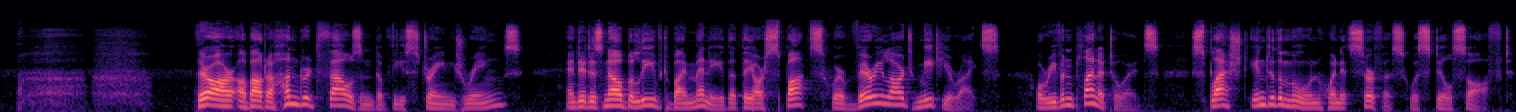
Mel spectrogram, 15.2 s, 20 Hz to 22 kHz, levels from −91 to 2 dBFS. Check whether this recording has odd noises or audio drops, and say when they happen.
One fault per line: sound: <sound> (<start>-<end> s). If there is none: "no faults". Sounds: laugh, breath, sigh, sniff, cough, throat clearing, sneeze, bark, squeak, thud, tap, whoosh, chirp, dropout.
sound: breath (0.2-1.5 s)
